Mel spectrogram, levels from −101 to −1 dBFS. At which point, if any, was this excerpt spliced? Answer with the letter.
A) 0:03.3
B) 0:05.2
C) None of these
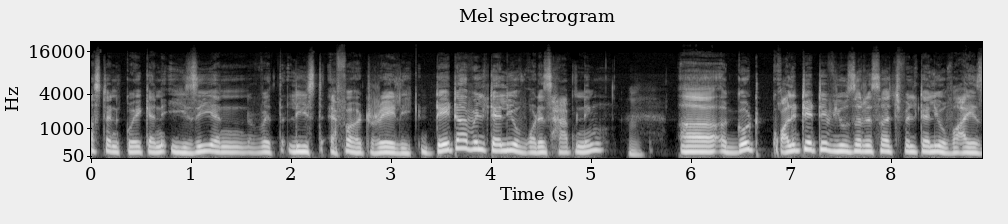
A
